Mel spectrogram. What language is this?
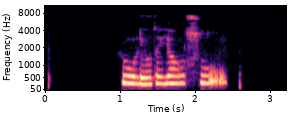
Chinese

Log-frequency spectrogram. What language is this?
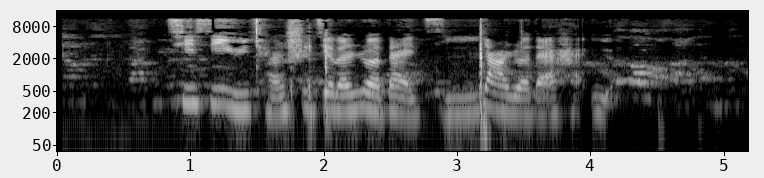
Chinese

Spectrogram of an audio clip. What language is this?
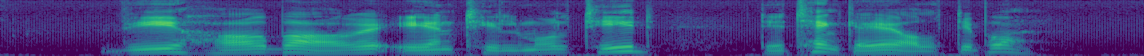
Norwegian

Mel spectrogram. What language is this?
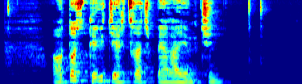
Mongolian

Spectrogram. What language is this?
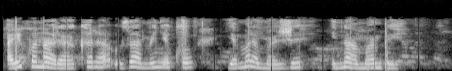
Kinyarwanda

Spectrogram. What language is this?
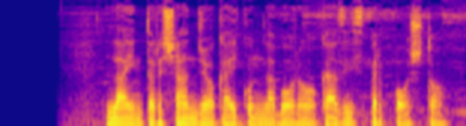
Esperanto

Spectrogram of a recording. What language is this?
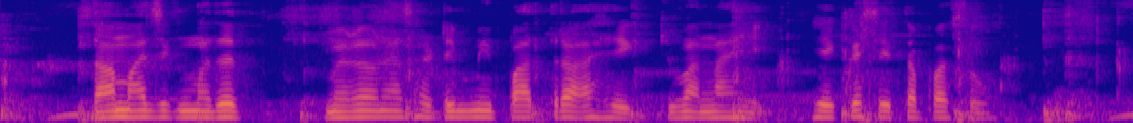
Marathi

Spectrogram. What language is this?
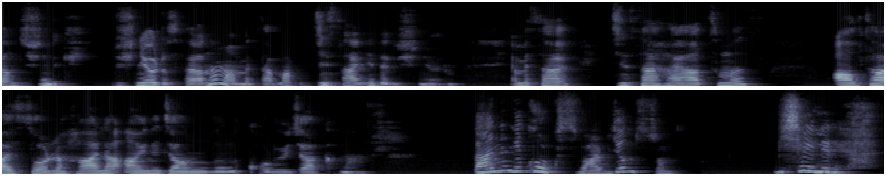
Turkish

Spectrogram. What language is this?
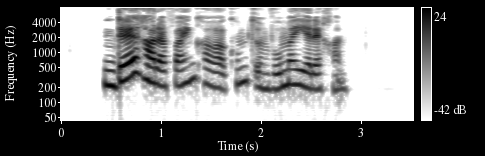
Armenian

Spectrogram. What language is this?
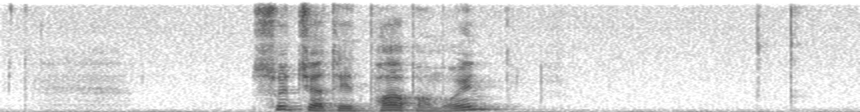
Faroese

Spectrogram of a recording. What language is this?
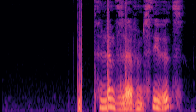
Kabyle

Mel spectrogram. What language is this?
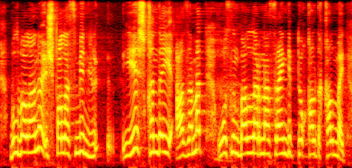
Kazakh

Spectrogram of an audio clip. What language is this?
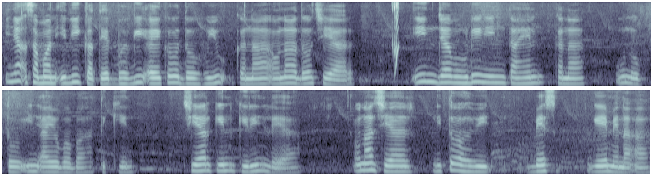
Santali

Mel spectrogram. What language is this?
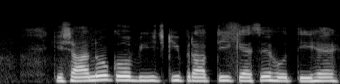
Hindi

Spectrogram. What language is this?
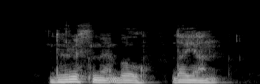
Bashkir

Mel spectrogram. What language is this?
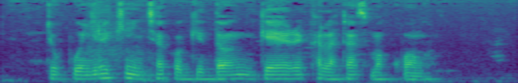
Luo (Kenya and Tanzania)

